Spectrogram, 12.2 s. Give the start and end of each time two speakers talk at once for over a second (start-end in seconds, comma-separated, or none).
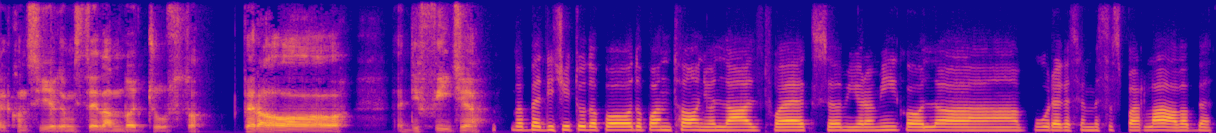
none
